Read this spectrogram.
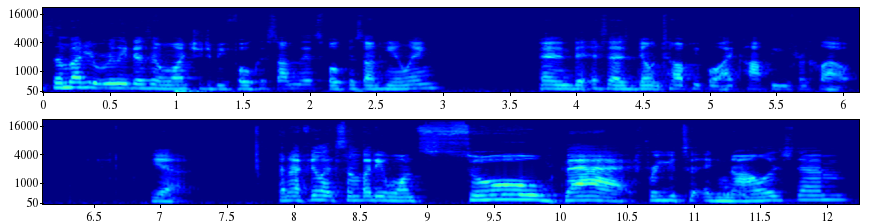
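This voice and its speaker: Stuffy-nosed woman with a bright voice. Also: fairly low pitch, normal speed. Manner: rambling, loose, with many fillers. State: stuffy nose. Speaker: tarot reader. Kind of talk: casual tarot reading.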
